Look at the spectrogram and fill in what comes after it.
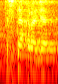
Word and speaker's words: استخرج: استخرج نقول استخرج تنطق فيه، أما إذا خليتها في حال الوصل تقول ما استخرج، ما تنطق لها ألف، ما تنطق الألف، تكتب لكن لا تنطق، بخلاف أكل همزة قطع تقول ما أكل.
